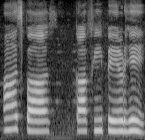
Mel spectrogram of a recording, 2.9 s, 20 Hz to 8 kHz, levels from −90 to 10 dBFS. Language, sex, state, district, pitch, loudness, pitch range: Hindi, female, Madhya Pradesh, Bhopal, 220 Hz, -14 LUFS, 215-230 Hz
